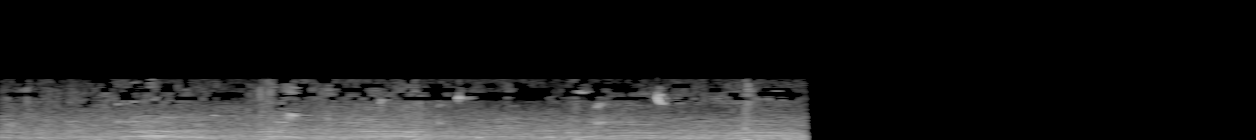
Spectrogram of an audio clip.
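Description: Basketball game sound: steady crowd murmur in a large arena with a few short knocks of a basketball being dribbled on a hardwood court. The sound cuts off abruptly to silence about four seconds in.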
